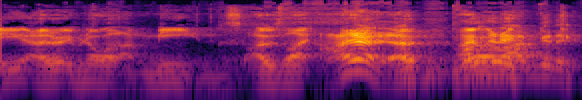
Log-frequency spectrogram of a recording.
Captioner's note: chuckling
